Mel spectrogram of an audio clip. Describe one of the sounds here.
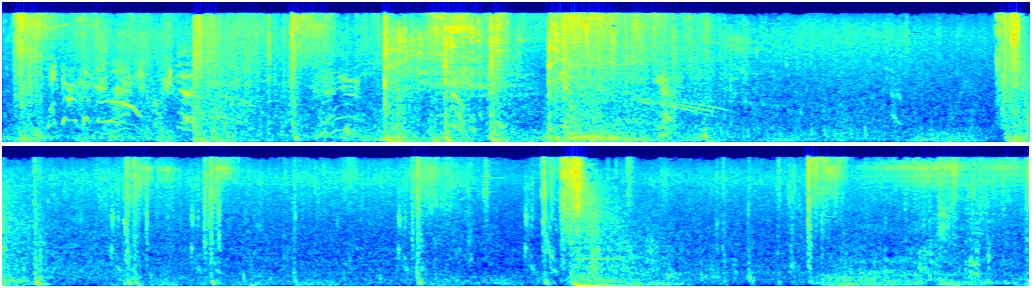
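Punches thud and smack in a fight.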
